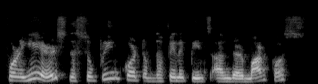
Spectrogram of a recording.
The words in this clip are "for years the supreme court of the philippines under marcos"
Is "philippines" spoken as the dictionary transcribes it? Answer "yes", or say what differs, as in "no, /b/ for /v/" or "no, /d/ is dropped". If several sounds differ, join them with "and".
no, /s/ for /z/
